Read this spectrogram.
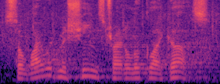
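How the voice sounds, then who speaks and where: A man's voice: a little high, moderate pace, a little hiss or hum, natural voice. An actor playing an earnest young male android scout in a video game, speaking in a thoughtful, questioning way. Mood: curious. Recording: reverberant game audio with faint ambience.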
